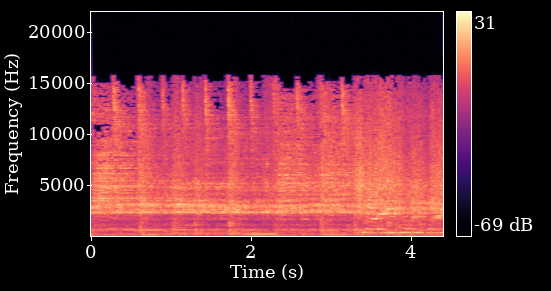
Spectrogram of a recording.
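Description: Punk rock band playing live: loud electric guitar chords over steady drumming.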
